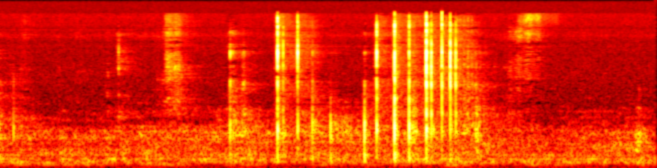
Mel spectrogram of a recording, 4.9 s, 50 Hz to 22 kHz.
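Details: New reMarkable 2 tablet with its stylus drawing on screen; faint scratchy drawing with a cluster of sharp ticks and pops in the middle, like a marker on a whiteboard rather than pencil on paper; stylus squeak and popping.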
